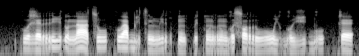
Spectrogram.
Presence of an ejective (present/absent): absent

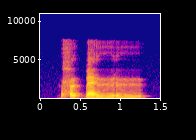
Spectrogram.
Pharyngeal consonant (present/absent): present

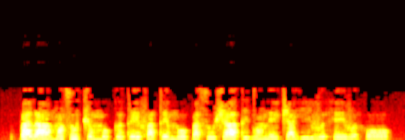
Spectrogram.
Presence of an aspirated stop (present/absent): absent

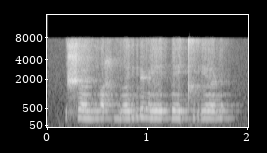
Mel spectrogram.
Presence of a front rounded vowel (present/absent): present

